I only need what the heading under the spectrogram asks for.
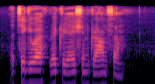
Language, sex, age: English, male, 19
